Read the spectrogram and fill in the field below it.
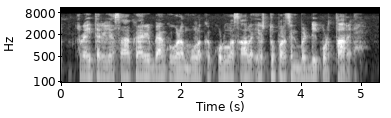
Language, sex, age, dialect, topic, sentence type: Kannada, male, 31-35, Central, agriculture, question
